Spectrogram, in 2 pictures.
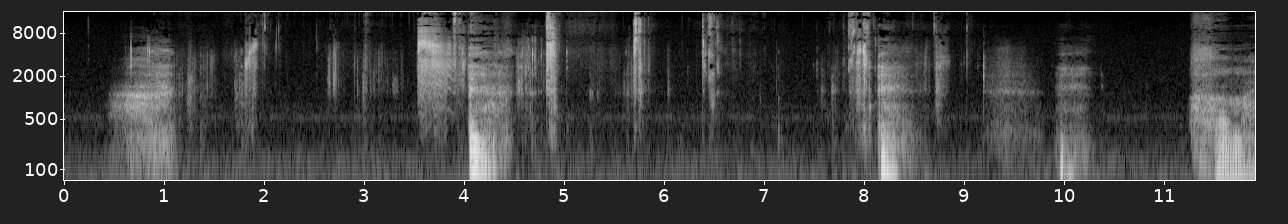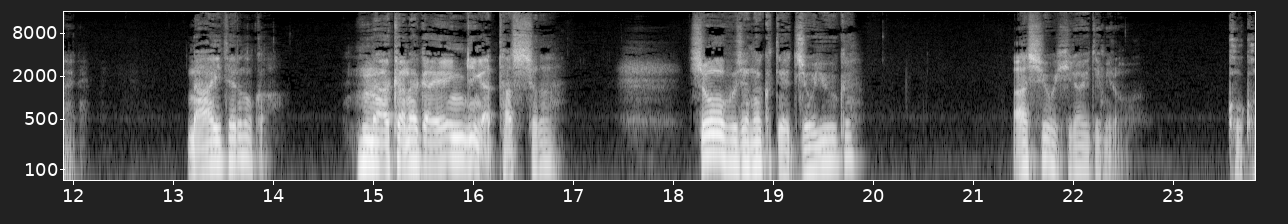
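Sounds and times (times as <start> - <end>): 
breathy sighs and murmurs: 0.4 - 1.2
wet nibbling on an ear: 0.6 - 9.2
speech: 11.6 - 12.1, 13.2 - 14.0, 14.8 - 16.9, 18.2 - 19.9, 21.4 - 22.6, 23.6 - 23.8.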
